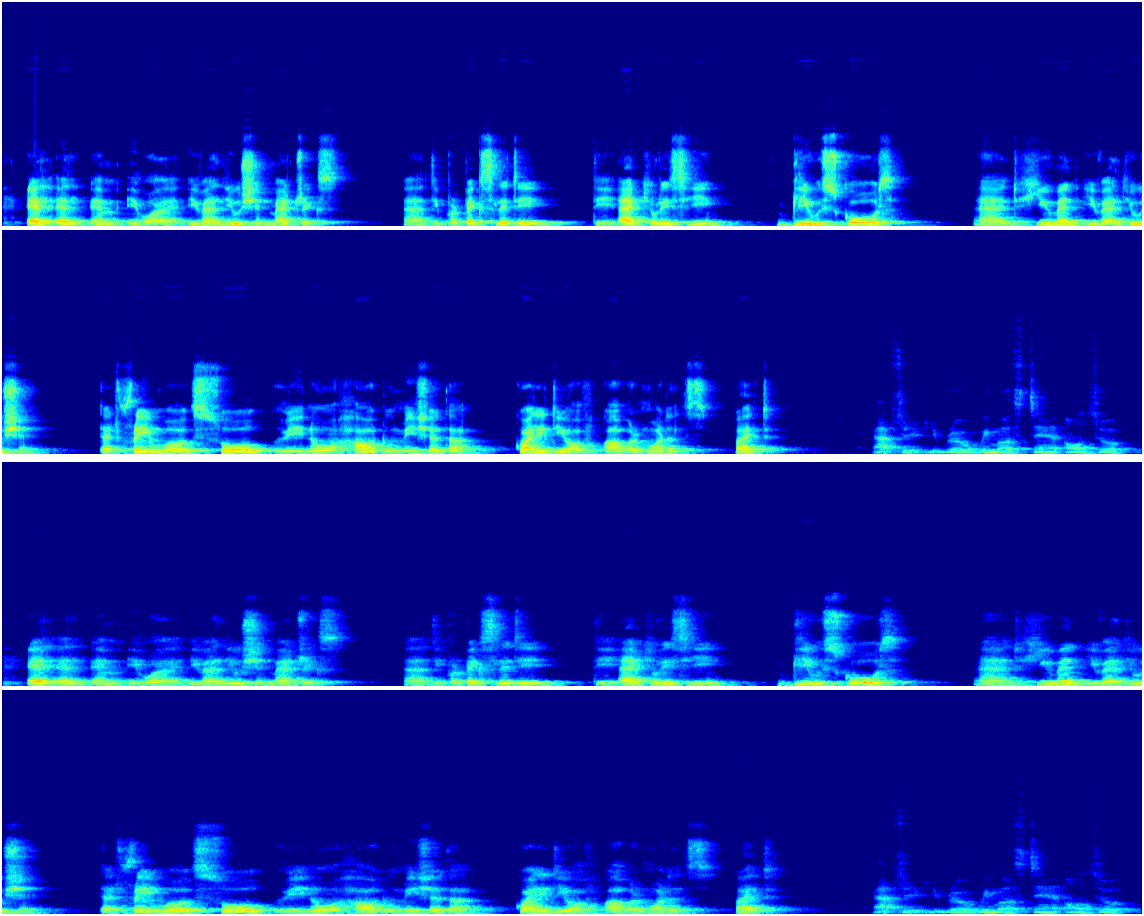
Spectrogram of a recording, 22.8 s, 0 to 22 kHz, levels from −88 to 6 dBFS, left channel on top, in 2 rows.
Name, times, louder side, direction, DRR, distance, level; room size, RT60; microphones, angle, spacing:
voice 1, 0.0-3.4 4.0-5.5 5.9-7.2 7.8-8.9 9.7-11.7 12.4-16.1 16.5-18.4 18.7-19.0, left 3 dB, 85° left, 7 dB, 0.4 m, -30 dB
voice 2, 20.1-22.5, left 2 dB, 25° left, 1 dB, 0.5 m, -45 dB
4.8 x 2.8 x 2.3 m, 0.74 s
head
